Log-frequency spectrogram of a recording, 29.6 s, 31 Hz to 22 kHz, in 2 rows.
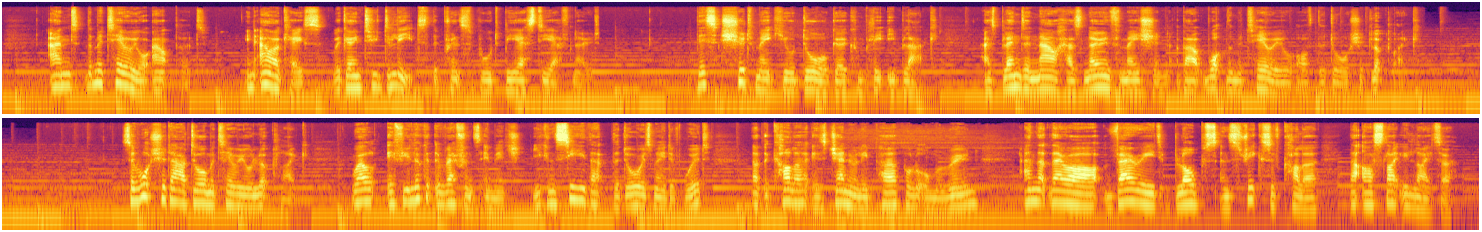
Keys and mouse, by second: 2.9-3.6 drag, 4.7 Delete, 7.3-10.3 drag, 8.8 o.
